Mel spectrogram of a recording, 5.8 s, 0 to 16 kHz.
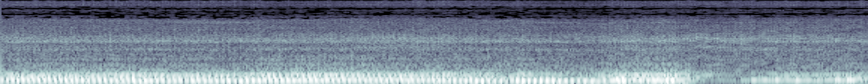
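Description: Bajaj Avenger 220 Street's single-cylinder engine running at low road speed, heard from the saddle. About four seconds in the engine note rises briefly, then drops away and quietens for a moment before picking up again.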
